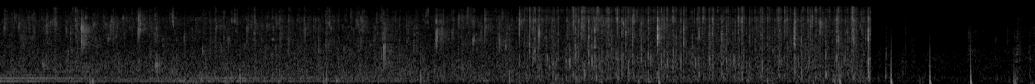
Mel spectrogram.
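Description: Steady rain pattering, with many single drops ticking on leaves and rock. Just under nine seconds in it cuts off suddenly, leaving a quieter background with footsteps on a dirt track, about two a second.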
